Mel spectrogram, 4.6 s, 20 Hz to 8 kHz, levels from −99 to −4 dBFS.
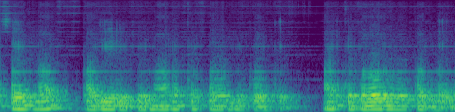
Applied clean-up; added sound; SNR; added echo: neural separator model SepFormer DNS4.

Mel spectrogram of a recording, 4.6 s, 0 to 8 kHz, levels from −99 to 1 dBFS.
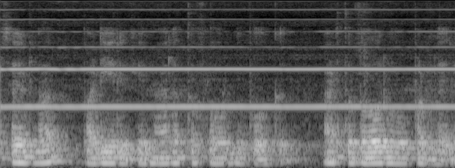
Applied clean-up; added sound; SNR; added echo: none; Bowed string instrument; 6 dB; reverberation time 0.6 s.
